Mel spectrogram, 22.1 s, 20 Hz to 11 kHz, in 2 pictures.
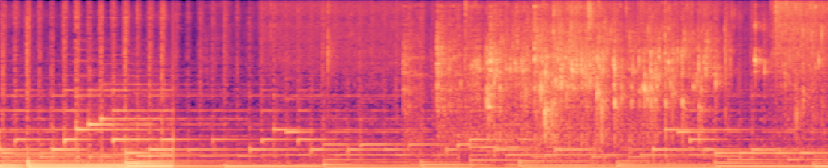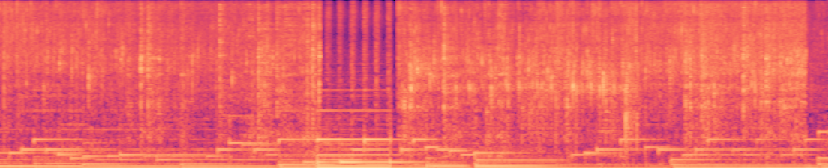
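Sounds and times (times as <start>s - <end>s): background music: 0.0s - 22.0s
food sizzling in a pan: 5.4s - 15.4s, 16.4s - 22.0s.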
